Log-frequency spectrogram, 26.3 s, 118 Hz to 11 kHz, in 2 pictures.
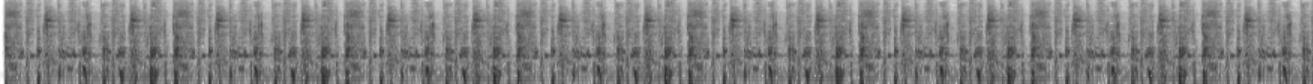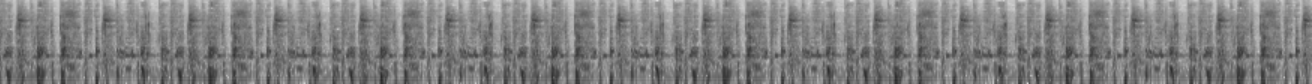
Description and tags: Electrosamba Beatbox
An “exotique” beatbox beat that remember a lot the Brazilian Samba. Made with nose noises and some percussion, it can be used in pure state, as a vignette, or to enrich other compositions. You can call me crazy, but the sound also remembers me a crazy machine producing toys or vintage cars. Try it!
Made in a samsung cell phone (S3 mini), using looper app, my voice and body and ambient noises.
alternative, animation, beat, beatbox, brazil, brazilian, cool, drum, drums, factory, funky, groovy, hip-hop, hiphop, improvised, lo-fi, loop, movie, music, percussion, percussion-loop, rap, rhythm, samba, sfx, song, toon, vignette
